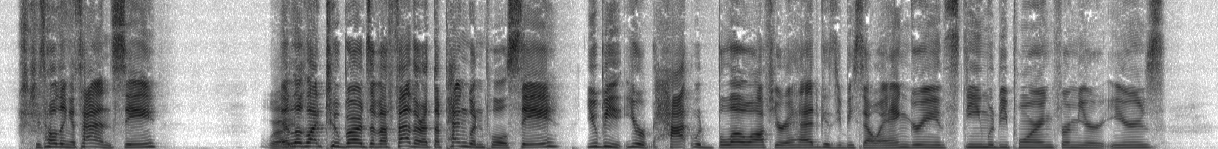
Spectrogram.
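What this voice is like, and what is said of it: Old-timey 1930s reporter voice. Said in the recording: “Your old-timey 1930s reporter voice? ... But see, I recognize that voice.”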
